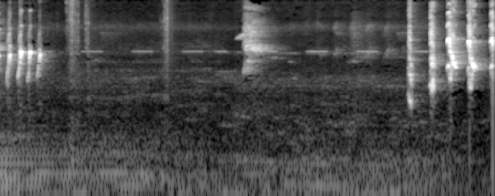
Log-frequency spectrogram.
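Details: White-eye (kecial) singing a combo song with cucak-like phrases: a quick burst of high notes, a soft buzzy note, then a rapid series of loud sharp chirps at the end over a low background hum.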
